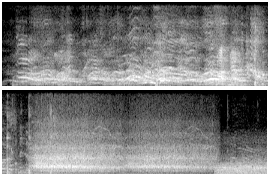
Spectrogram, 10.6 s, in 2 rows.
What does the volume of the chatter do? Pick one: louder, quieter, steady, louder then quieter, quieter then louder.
louder then quieter.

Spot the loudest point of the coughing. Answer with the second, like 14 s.
5 s.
